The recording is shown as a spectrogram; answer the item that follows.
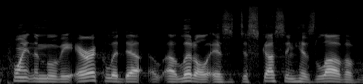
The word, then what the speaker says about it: Liddell: in the 1924 olympics eric little often mispronounced as liddell a devout scottish christian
